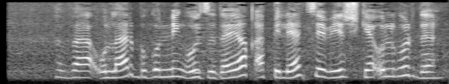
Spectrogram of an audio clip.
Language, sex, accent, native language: Uzbek, female, Toshkent shahri, Uzbek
